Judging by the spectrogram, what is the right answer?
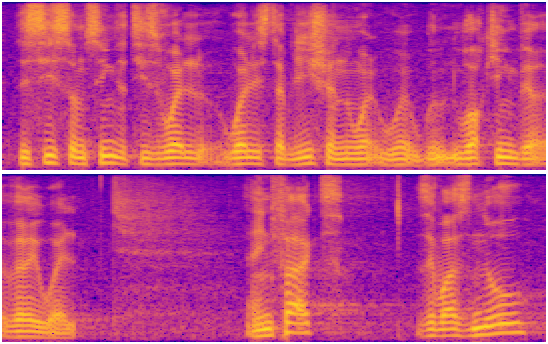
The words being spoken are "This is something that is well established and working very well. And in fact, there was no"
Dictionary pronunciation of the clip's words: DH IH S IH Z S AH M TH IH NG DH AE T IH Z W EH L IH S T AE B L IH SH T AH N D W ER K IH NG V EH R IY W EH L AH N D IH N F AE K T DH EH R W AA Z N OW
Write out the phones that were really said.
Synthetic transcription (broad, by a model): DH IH S IH Z S AH M TH IH NG DH AE T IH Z W EH L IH S T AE B L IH SH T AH N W W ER K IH NG V EH R IY W EH L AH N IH N F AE K T DH EH R W AA Z N OW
